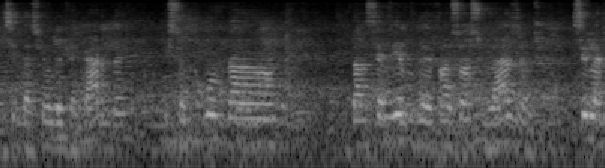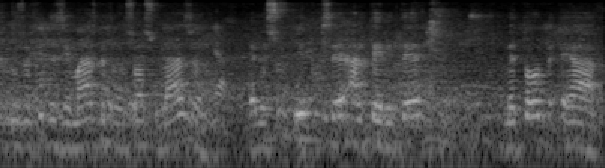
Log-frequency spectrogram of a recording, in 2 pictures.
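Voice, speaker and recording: A native Greek man with a Greek accent giving a public talk, halting and repeating his phrases. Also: on the high side, fairly even intonation. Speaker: photographer and panel speaker. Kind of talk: public talk at a book fair, introducing a debate. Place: busy book fair stand. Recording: echoey, distant mic, crowd noise.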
